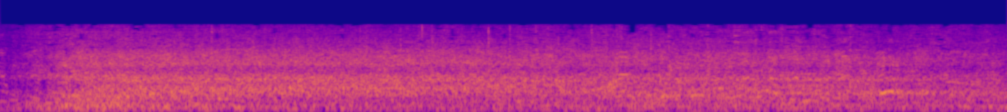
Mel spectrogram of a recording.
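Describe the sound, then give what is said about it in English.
An audience claps in a sustained round of applause for pianist Colin Sell, a dense steady patter of many hands that holds at an even, fairly loud level for several seconds before easing slightly at the end. “He's never had a round of applause before, so it's...”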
